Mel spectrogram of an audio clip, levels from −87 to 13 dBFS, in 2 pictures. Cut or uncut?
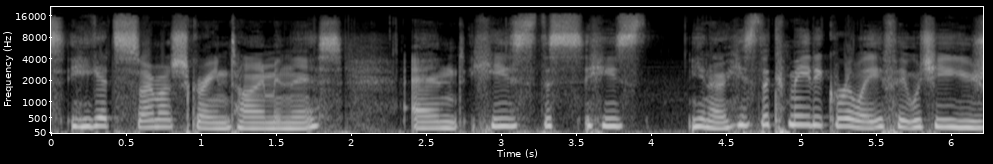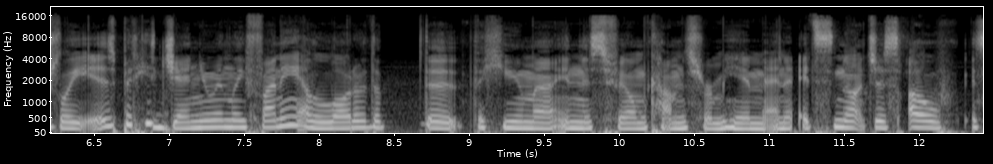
cut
